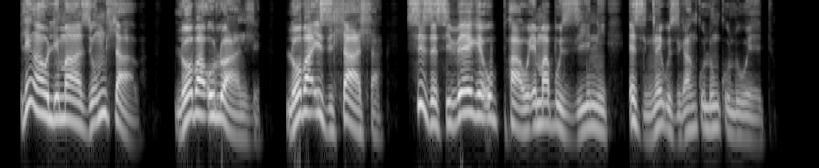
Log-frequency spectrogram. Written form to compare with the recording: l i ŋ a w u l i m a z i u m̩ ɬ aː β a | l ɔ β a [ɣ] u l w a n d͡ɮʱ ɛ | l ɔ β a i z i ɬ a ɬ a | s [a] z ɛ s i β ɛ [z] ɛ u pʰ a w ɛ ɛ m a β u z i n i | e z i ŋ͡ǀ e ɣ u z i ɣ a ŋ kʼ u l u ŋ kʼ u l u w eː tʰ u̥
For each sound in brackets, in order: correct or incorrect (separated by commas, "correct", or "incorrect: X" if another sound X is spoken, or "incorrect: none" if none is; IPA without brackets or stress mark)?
incorrect: none, incorrect: i, incorrect: ɣ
